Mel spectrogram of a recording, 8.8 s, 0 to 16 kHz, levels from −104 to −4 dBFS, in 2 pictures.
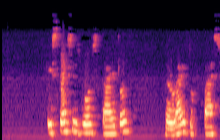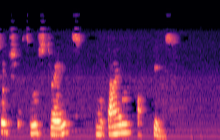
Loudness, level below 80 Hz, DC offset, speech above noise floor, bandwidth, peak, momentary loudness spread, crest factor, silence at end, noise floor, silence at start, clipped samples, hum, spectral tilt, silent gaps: -15 LUFS; -62 dBFS; under 0.1%; 42 dB; 7.4 kHz; -2 dBFS; 18 LU; 14 dB; 1 s; -57 dBFS; 0.95 s; under 0.1%; 50 Hz at -45 dBFS; -6.5 dB/octave; none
